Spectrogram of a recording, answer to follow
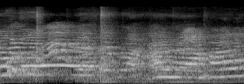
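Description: Children's voices speaking aloud together, repeating phrases as in a classroom language drill; the words are not clear.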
